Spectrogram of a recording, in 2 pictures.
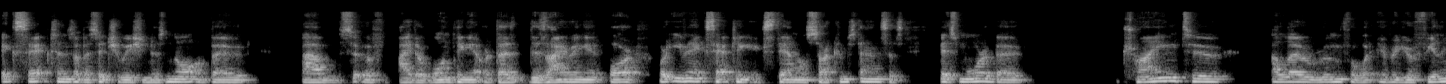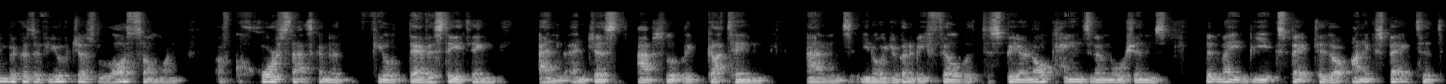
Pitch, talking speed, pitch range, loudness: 105 Hz, 150 wpm, 100-115 Hz, -21 LUFS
